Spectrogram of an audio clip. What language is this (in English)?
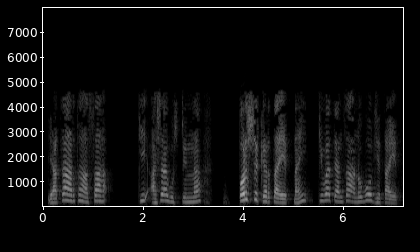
Marathi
